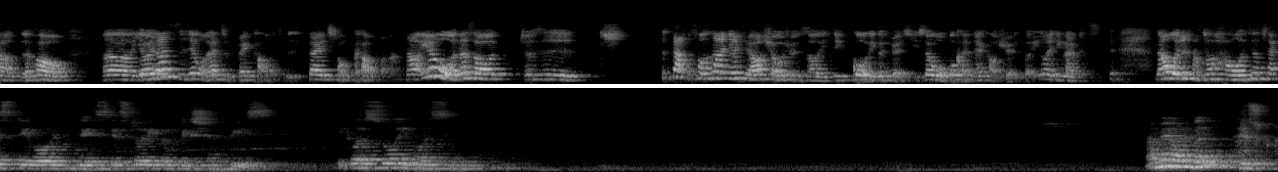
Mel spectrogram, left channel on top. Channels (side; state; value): both; different; correlation 0.02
